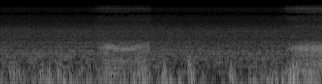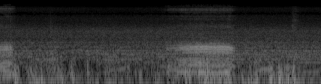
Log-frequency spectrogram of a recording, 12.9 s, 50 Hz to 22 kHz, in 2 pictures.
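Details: Three long, loud rattling snores over about 13 seconds with quieter breathing between, from a sleeping 10-month-old pug: snoring.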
